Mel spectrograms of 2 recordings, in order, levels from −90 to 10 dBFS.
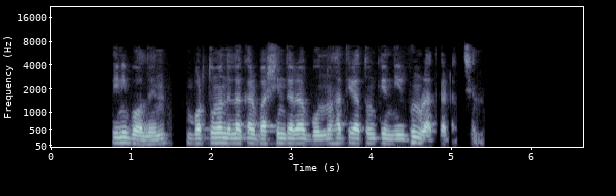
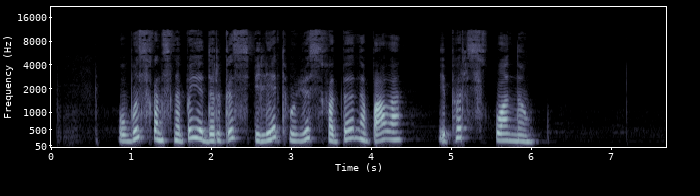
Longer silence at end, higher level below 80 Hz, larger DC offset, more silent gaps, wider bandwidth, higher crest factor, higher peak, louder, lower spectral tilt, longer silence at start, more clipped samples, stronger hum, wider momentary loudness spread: second, 1.25 s vs 1.65 s; first, -64 dBFS vs -76 dBFS; neither; first, 1.56-1.69 s, 5.11-5.15 s vs none; second, 7.4 kHz vs 11.5 kHz; about the same, 18 dB vs 22 dB; about the same, -2 dBFS vs -4 dBFS; first, -18 LUFS vs -24 LUFS; about the same, -7 dB/octave vs -7 dB/octave; about the same, 0.8 s vs 0.85 s; neither; neither; first, 12 LU vs 9 LU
